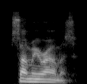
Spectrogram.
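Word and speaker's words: Semiramis: Do you say Samirus or Semi Ramas? Sami Ramos.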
